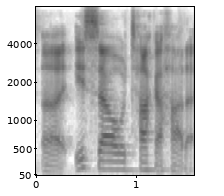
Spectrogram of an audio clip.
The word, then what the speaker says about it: Isao Takahata: HT, tell me about Isao Takahata.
